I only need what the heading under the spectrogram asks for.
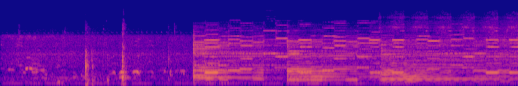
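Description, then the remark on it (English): A phone rings with a loud electronic melodic ringtone, its sustained tones stepping through several notes, preceded by a few seconds of faint rustling and sharp handling clicks. “I got all sorts of things going on in my phone's going off.”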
